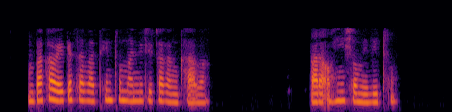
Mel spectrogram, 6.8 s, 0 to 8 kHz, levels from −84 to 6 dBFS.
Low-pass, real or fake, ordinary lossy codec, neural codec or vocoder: 7.2 kHz; real; AAC, 16 kbps; none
